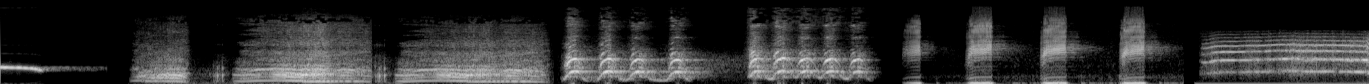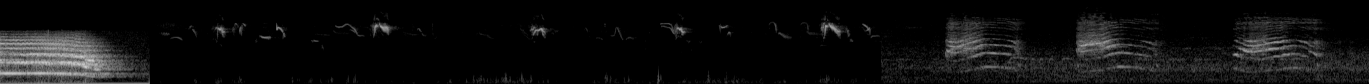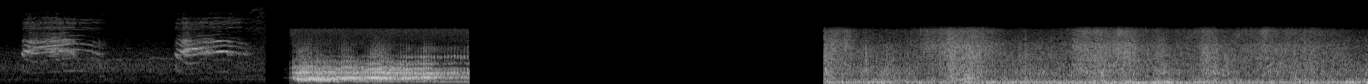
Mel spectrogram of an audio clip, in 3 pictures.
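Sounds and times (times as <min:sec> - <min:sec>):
lion roaring: 0:01.3 - 0:05.6, 0:30.3 - 0:32.1
elephant trumpeting: 0:11.2 - 0:14.9
cat meowing: 0:23.2 - 0:25.3, 0:26.0 - 0:26.9, 0:27.6 - 0:28.4, 0:29.2 - 0:29.9.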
